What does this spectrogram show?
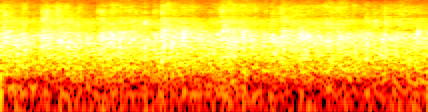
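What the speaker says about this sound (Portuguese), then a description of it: "Dá uma salva de palmas ao Senhor." Congregation at a church service clapping for the Lord, a dense steady wash of many hands that runs evenly for the full length without voices breaking through.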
